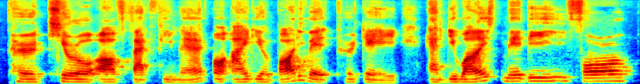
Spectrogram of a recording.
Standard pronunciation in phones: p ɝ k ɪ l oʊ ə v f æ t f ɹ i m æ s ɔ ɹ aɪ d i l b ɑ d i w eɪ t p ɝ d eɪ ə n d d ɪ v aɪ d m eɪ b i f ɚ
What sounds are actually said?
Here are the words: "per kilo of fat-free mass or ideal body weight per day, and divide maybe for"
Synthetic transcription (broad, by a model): p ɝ k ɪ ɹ oʊ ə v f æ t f i m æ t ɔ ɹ aɪ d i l b ɑ d i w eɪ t p ɝ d eɪ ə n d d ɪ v aɪ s m eɪ b i f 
